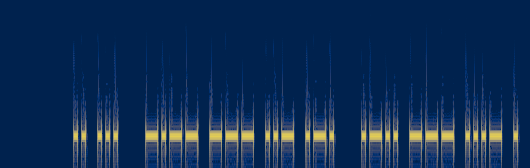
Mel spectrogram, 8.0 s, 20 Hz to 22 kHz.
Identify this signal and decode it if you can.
Morse code, heard as a keyed tone, about 20 wpm, 700 Hz. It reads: IS YOUR LOVE
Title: Sentences from Top 1000 Words - Review Part 5 - 20wpm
